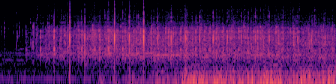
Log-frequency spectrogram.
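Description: Crowd applauding. The clapping builds up during the first second or two, then carries on as a steady patter of many hands.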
